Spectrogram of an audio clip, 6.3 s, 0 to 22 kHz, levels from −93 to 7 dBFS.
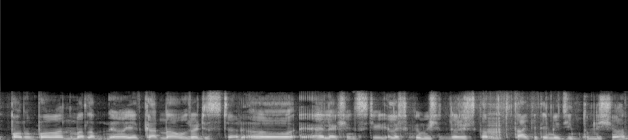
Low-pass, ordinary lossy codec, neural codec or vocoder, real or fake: none; none; none; real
